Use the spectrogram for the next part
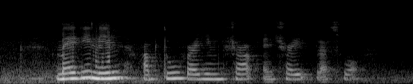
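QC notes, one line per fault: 0.62–1.11 s, microphone overload: loudest syllables have flattened peaks and a harsh crackle, with roughly 5% of samples clipped, likely input driven about 3 dB past the converter's limit.
0.64 s and 1.65 s, microphone volume stepped down: voice and background drop abruptly by about 3 dB, then about 7 dB, likely call software cutting input gain in response to clipping.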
